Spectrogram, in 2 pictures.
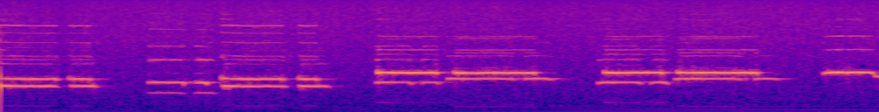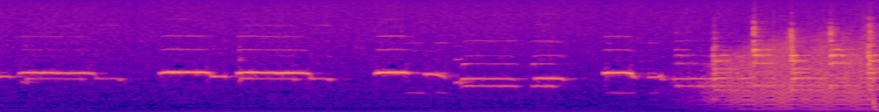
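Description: A small group of children playing recorders together: a simple tune in short phrases of clear, steady held notes, often two parts in harmony. Near the end, other fuller music cuts in.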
